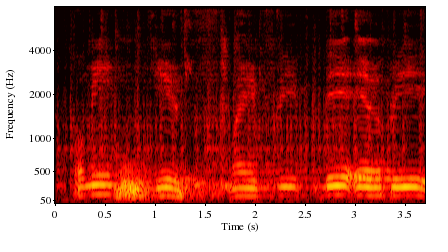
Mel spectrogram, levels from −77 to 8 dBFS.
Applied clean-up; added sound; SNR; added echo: none; Drip; 19 dB; reverberation time 2.7 s.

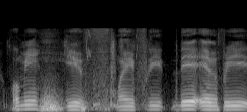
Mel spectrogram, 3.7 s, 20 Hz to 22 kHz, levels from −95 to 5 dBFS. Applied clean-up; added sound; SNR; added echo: none; none; none; none.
